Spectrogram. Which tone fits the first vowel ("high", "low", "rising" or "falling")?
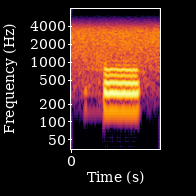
high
